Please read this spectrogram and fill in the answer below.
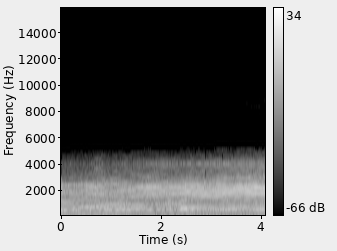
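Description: Radio-controlled model airplane engine running at a steady high pitch, growing a little louder toward the end.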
